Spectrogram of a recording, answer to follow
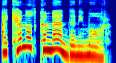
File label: Female Draenei ERROR FULL MINIONS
